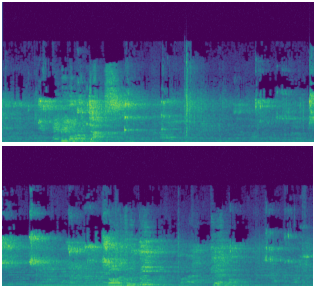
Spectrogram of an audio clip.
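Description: Men shout and call out loudly across the court.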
